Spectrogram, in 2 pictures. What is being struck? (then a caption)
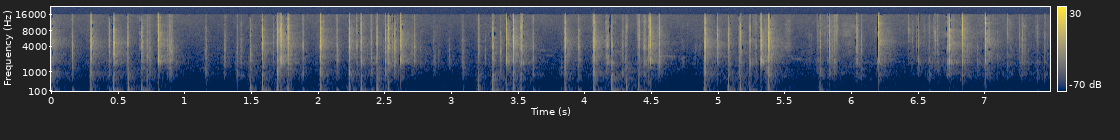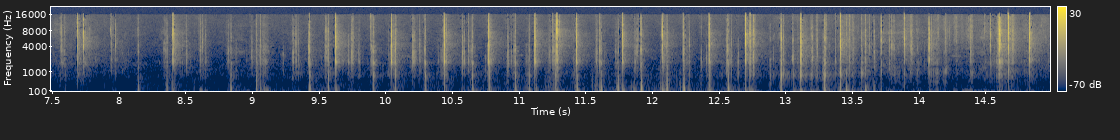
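Plastic game controller buttons. Fingertips click the buttons of a hollow, translucent green plastic PS2 wireless controller held in both hands. Dozens of quick, dry, bright clicks come in irregular bursts with brief pauses. Each click stops almost instantly, with no ring.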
